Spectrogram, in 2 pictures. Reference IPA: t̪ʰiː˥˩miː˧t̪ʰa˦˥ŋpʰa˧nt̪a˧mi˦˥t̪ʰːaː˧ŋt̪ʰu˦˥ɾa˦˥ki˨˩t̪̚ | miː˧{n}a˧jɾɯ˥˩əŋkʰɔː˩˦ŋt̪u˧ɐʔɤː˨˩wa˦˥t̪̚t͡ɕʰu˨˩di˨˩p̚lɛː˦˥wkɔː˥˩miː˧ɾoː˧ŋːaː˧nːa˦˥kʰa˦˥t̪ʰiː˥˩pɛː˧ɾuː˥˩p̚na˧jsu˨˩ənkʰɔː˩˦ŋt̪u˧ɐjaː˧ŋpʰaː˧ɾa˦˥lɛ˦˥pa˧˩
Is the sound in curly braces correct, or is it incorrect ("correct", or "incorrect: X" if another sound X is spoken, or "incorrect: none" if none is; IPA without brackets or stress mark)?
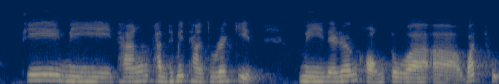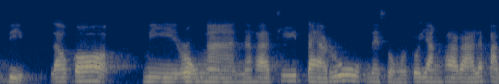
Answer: correct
